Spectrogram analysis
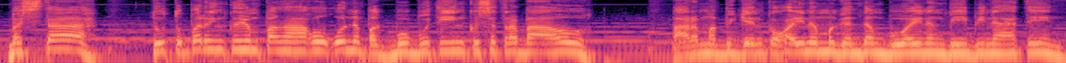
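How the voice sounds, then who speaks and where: A man acts a young Filipino husband and father in a radio drama. His voice is high for a man, earnest and emotive, with faint music behind. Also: fairly even intonation, a little fast, natural voice. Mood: earnest, tender.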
